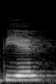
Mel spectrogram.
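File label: "diel", Spanish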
